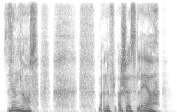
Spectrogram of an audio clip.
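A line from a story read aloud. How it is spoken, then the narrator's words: Panting, muffled by mask. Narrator (German): keuchte er unter der Maske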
